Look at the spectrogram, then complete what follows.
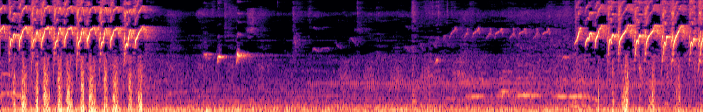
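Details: Female long-tailed sibia from East Java, used as a lure for males, sings two bursts of rapid, shrill, chattering notes in fast succession. A quieter pause with faint distant bird notes falls between them.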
